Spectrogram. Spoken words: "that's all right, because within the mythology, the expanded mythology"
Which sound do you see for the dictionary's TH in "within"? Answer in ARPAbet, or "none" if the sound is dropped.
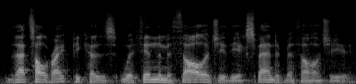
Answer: TH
